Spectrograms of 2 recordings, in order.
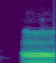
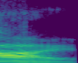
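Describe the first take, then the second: First: British "আ" with no r at the end. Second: American "আর" with the r clearly sounded. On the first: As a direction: give a long open British "আ". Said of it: "ব্রিটিশরা বলে আ". (British ঢঙে র-ছাড়া "আ") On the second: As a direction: close "আর" on an American r. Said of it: "and আমেরিকানরা বলে আর". (American ঢঙে স্পষ্ট র-সহ "আর") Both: Shown as a demonstration.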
